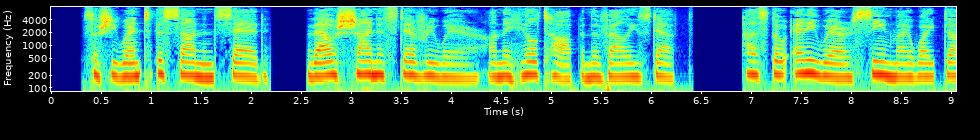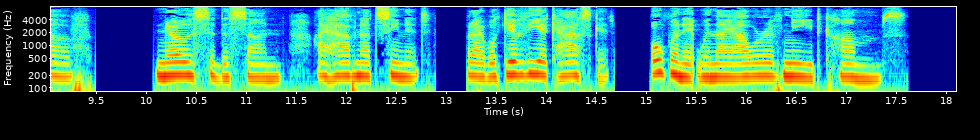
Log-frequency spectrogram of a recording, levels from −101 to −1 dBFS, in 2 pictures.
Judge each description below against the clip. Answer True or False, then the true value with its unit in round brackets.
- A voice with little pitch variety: True (1.9 semitones)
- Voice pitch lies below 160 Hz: False (190 Hz)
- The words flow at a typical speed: True (165 wpm)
